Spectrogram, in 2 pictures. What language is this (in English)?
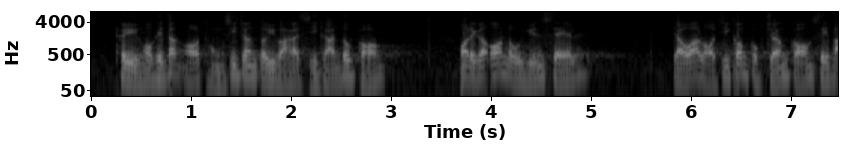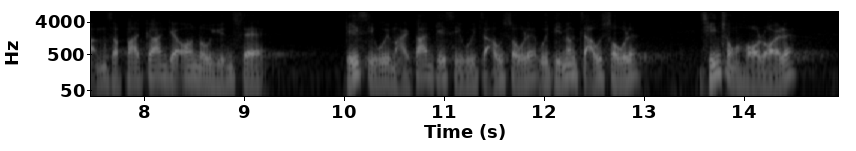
Cantonese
